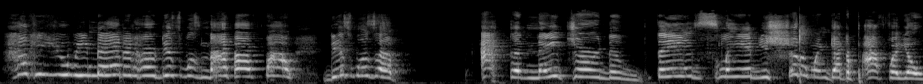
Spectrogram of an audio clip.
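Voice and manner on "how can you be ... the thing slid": very high, incredulous protest with laughter in it; retold indignation. Storyteller defending Tracy against daddy, indignant but amused. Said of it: "I was so pissed".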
